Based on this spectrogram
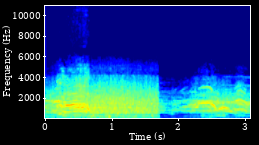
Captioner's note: yelling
